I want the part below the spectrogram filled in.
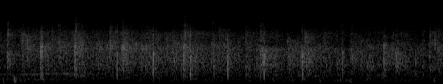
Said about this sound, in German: Lass uns unseren Technikfreunden mal einen Applaus geben. Und überhaupt, überhaupt allen, die irgendwie mitgearbeitet haben, lass uns ihnen mal einen Applaus geben.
